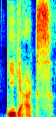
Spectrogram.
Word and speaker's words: Gygax: I'm Kevin and today we are joined by Gigax.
